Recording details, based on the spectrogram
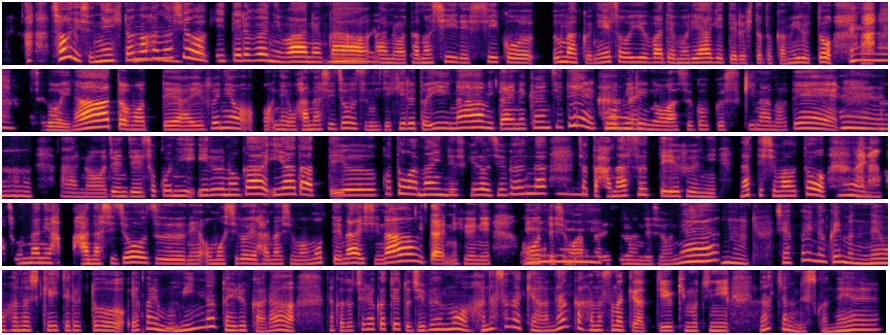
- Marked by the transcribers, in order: unintelligible speech
- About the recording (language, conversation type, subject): Japanese, advice, 大勢の場で会話を自然に続けるにはどうすればよいですか？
